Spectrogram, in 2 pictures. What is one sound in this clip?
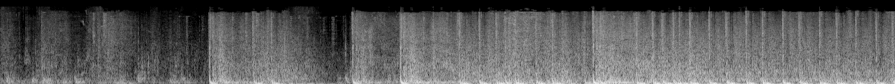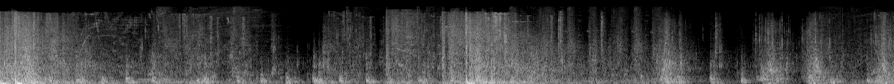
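Wooden building pieces clatter into place.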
